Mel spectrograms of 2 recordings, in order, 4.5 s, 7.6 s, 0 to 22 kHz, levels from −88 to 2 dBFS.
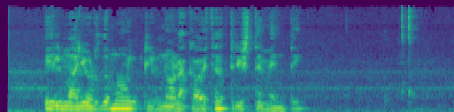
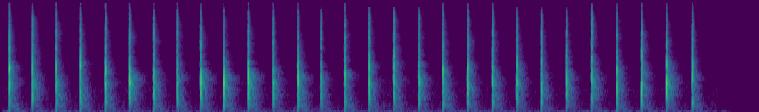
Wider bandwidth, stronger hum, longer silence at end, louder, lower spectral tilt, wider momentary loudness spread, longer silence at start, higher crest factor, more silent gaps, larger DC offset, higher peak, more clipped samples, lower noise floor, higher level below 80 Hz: second, 17 kHz vs 19 kHz; neither; second, 0.4 s vs 0.65 s; first, -15 LUFS vs -32 LUFS; first, -6 dB/octave vs 0 dB/octave; first, 13 LU vs 7 LU; about the same, 0.1 s vs 0.1 s; second, 16 dB vs 32 dB; neither; neither; about the same, 0 dBFS vs -2 dBFS; neither; second, -45 dBFS vs -73 dBFS; first, -40 dBFS vs -70 dBFS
